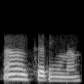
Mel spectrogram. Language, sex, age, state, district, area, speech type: Tamil, female, 45-60, Tamil Nadu, Erode, rural, conversation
